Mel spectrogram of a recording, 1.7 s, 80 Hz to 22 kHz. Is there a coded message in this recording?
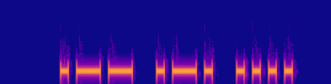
Yes: Morse code from 0.3 to 1.5 s, heard as a keyed tone, about 29 wpm, 700 Hz. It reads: WRH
